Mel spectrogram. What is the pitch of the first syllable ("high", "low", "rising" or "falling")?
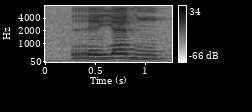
low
